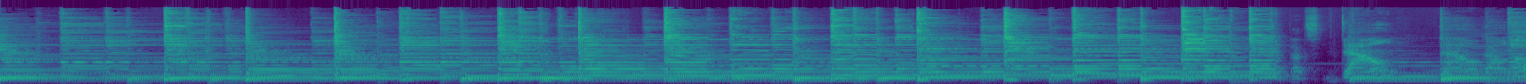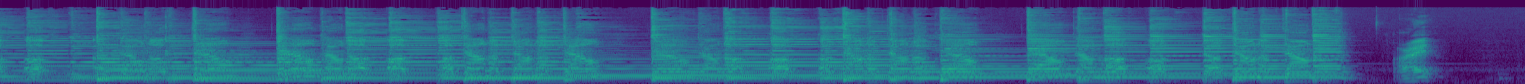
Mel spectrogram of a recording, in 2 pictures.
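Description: Steel-string acoustic guitar with a capo on the first fret, strummed through the chorus chord progression E minor, C, G, D. The strumming pauses briefly about halfway through, then the progression is played again, and it falls away near the end.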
